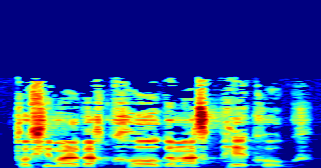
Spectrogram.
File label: idiom, irish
